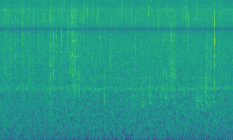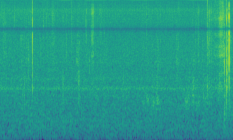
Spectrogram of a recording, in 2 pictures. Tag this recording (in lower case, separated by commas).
rats, patter, mouse pattering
